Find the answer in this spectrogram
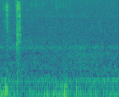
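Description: Quiet outdoor background with a low rumble and two short clicks shortly after the start.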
